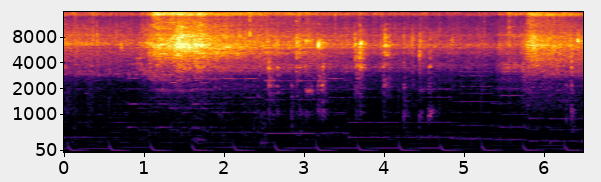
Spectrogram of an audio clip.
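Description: Ground guava paste sizzling as it fries in hot oil in a nonstick pan, stirred with a spatula, with a steady background music beat underneath.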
